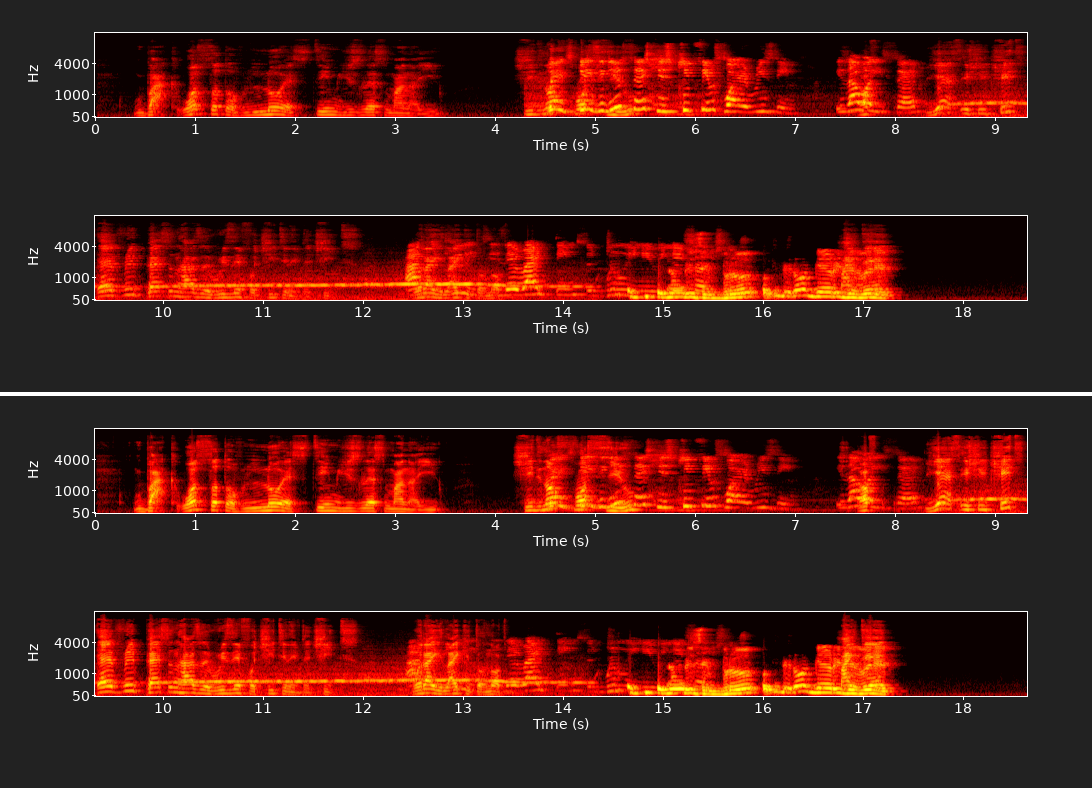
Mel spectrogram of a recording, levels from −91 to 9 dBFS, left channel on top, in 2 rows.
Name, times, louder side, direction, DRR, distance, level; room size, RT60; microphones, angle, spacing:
voice 1, 0.4-3.4 4.2-5.4 7.6-7.8 8.3-11.9 12.5-13.4 16.8-17.2, right 7 dB, 85° right, 0.4 m, -31 dB
voice 2, 4.3-7.0 7.4-8.3 12.4-15.8, left 5 dB, 65° left, 0.5 m, -32 dB
Wind, 8.3-14.3, equal, 65° right, 0.8 m, -35 dB
voice 3, 14.4-17.2, right 3 dB, 25° right, 0.5 m, -22 dB
3.1 x 2.8 x 3.5 m
head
